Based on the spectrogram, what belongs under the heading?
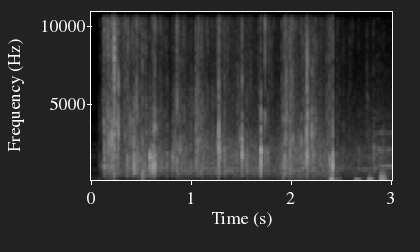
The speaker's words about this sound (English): Clap 10 times.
